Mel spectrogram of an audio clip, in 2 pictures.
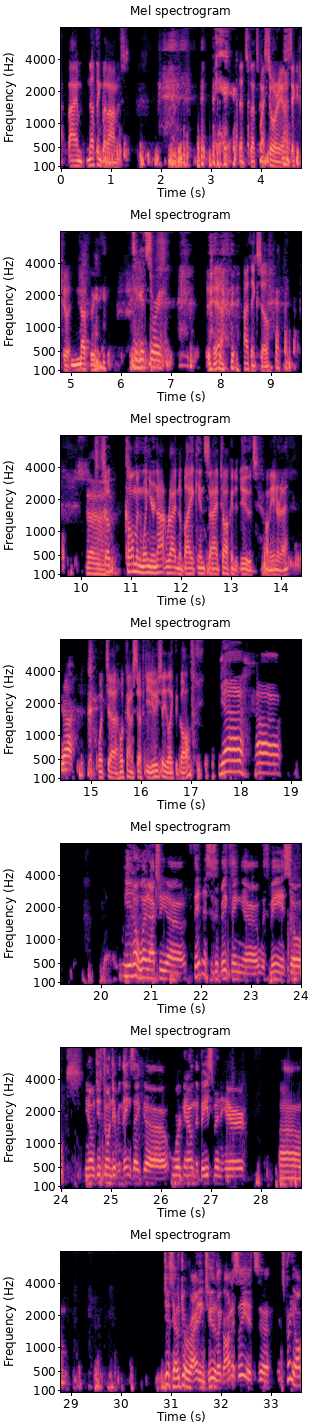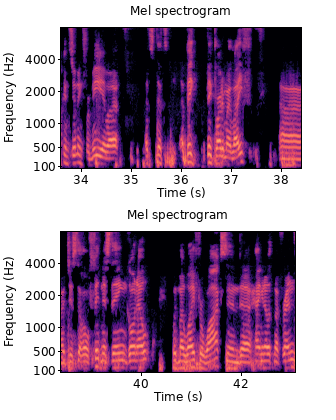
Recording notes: Apologies for the wind noise, we are plagued by technical difficulties as of late.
